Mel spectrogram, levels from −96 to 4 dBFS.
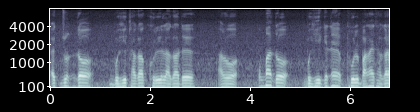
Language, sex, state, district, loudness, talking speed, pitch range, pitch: Nagamese, male, Nagaland, Dimapur, -15 LUFS, 130 wpm, 105-120 Hz, 115 Hz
